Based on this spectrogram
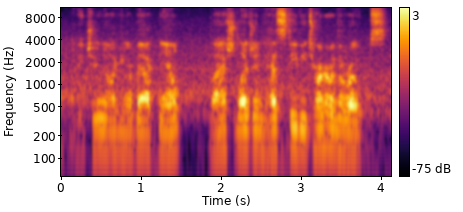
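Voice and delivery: usual speaking voice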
